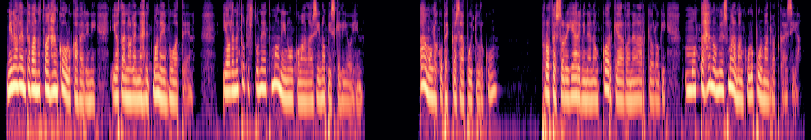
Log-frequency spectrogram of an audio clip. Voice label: Movie VO

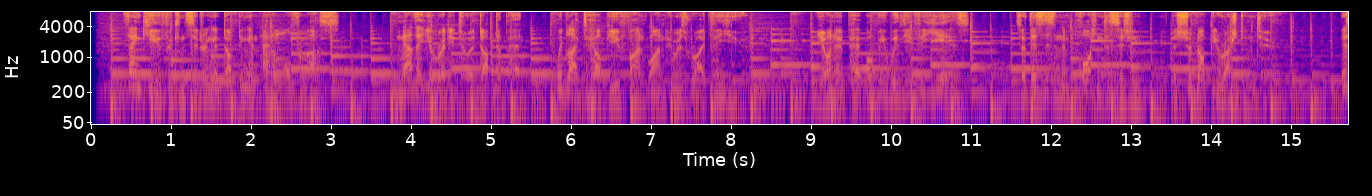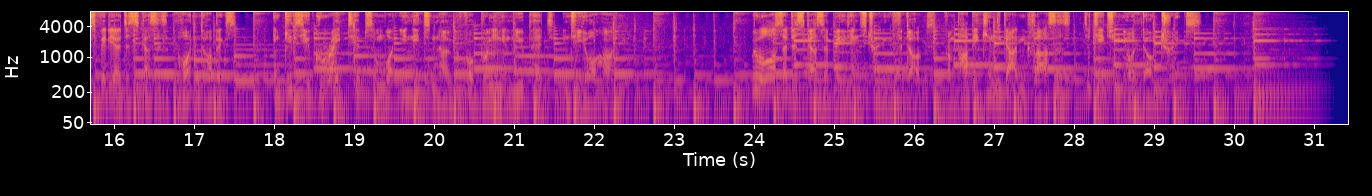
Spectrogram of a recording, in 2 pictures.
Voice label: VO Info Pet Adoption

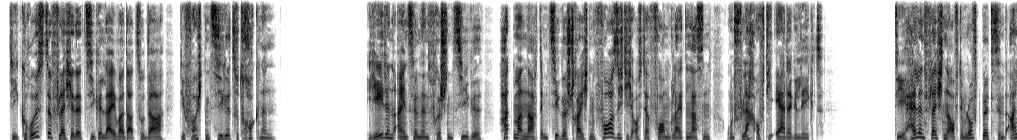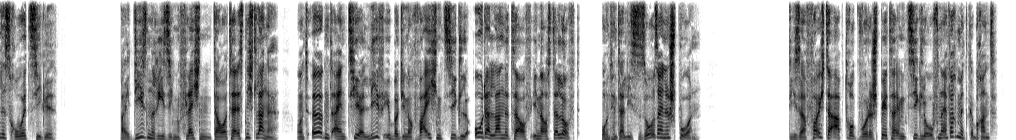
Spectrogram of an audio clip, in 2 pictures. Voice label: Audioguide, German; Audioguide Museum Zehdenicker Ziegelei; voice

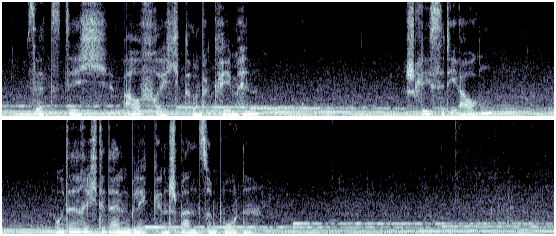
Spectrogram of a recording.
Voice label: Meditation

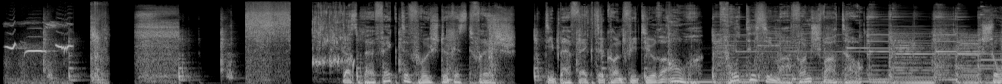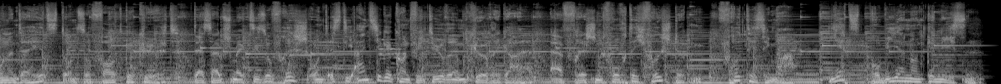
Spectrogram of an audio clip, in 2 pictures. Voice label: tvc; schwartau fruttissima; perfektes fruehstueck

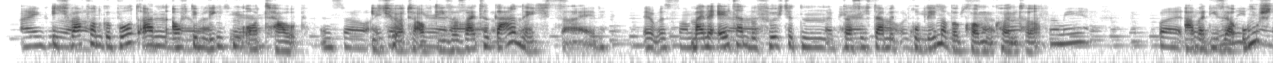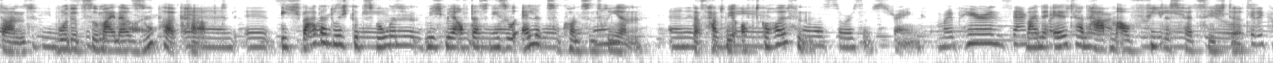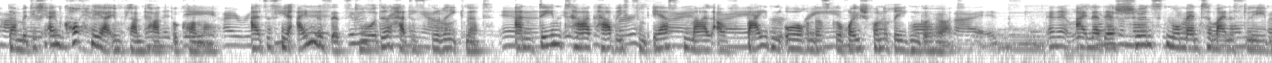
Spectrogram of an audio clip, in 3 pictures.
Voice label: Voice Over; Clipped

